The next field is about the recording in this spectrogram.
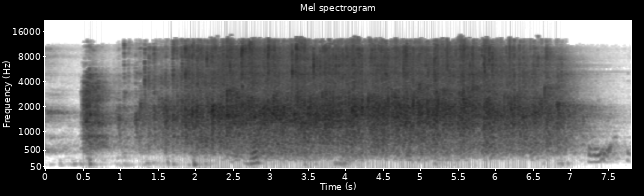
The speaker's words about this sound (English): Okay, so this awkwardness about clapping is really awkward. So let's take some breath of gratitude for each of these beautiful humans and their grit and their path. Because clapping, we want to clap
